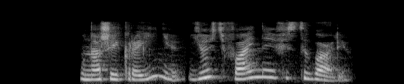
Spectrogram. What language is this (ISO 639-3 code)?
bel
